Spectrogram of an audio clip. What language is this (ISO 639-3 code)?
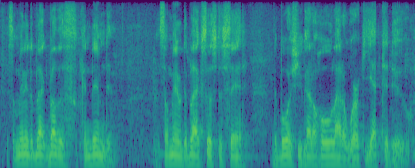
eng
